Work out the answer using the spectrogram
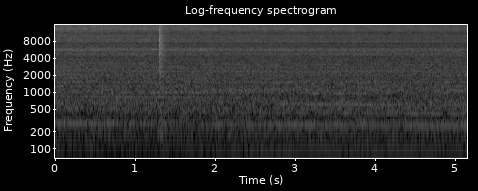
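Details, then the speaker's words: AC recharge, steady soft hum with faint even hiss and no rattles or surges as the compressor draws in charge and refrigerant circulates properly; normal flow. "And you can hear the gas getting around the system properly."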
